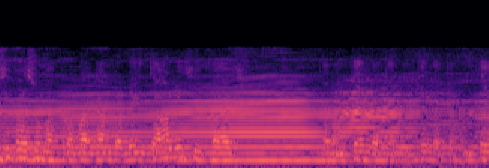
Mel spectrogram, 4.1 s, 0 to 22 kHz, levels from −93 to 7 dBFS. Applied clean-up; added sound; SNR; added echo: none; Bowed string instrument; -2 dB; reverberation time 0.2 s.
